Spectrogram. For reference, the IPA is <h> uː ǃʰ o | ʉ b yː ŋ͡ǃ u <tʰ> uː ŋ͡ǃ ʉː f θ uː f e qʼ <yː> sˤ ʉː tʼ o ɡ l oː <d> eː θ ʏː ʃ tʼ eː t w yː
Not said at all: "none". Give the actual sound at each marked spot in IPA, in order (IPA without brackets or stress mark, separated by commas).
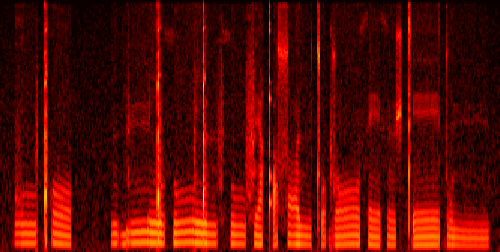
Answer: ɣ, θ, y, θ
